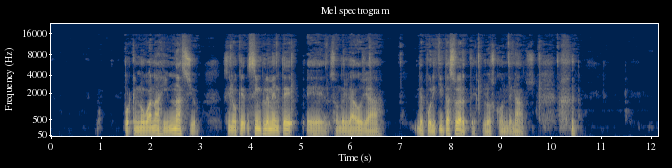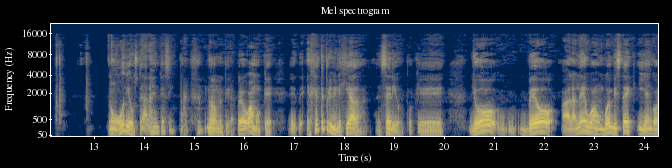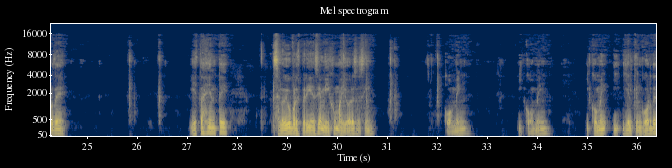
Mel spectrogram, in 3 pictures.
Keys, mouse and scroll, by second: 0.9 click, 1.7 click, 2.3 click, 3.0 click, 3.5 middle click, 4.3 middle click, 4.9 shift+middle click, 5.9 shift+middle click, 6.7 shift+middle click, 7.6 shift+middle click, 8.4 shift+middle click, 9.1-10.4 middle drag, 10.9 shift+middle click, 13.3 3, 14.1 shift+middle click, 14.9 shift+middle click, 16.4 middle click, 17.8-21.0 drag, 21.9 middle click, 23.0-26.3 drag, 26.4 middle click, 27.0 Caps_Lock, 27.1 middle click, 27.7 middle click, 28.5 click, 29.9-30.9 shift+drag, 32.2 f, 32.8 click, 33.3-34.4 ctrl+drag, 35.0-36.3 ctrl+drag.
